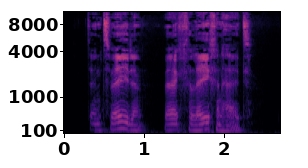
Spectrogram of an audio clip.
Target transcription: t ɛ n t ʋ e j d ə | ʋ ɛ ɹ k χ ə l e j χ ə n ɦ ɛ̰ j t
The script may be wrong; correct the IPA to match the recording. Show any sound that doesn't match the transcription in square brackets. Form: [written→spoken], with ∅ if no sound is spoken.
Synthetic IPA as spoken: t ɛ n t ʋ e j d ə | ʋ ɛ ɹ k χ ə l e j χ ə n ɦ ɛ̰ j t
